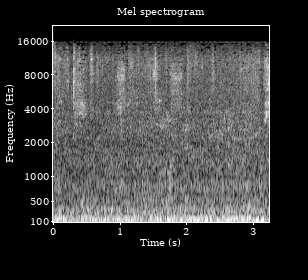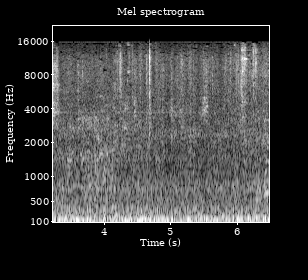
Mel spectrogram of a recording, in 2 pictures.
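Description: Steady low rumble of a Class 390 Pendolino electric train running at speed, heard inside the passenger saloon.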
